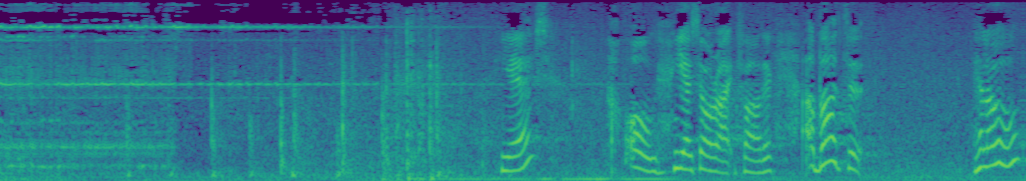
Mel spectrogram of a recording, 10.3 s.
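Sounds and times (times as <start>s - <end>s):
telephone ringing with rattling bell: 0.0s - 5.3s
hum: 0.0s - 10.2s
speech: 5.0s - 5.6s, 6.2s - 8.8s, 9.8s - 10.2s.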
